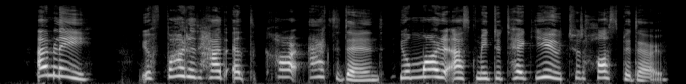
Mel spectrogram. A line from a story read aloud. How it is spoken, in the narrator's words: Tang Sumei feigning panic, and shouted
